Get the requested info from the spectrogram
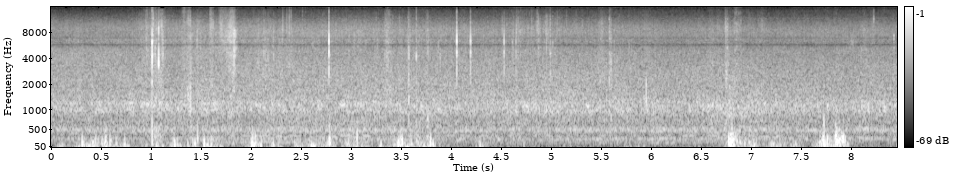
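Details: Honey bees around a hive in a Queyras apiary near Guillestre, France: a continuous buzzing drone with passing louder buzzes of single bees flying close, plus scattered clicks and light rustling.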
